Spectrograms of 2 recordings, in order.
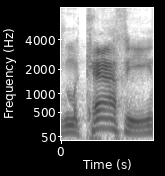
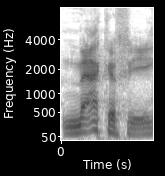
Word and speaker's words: McAfee: So this is Macaffy, not McAfee. Even though everyone says McAfee, it's Macaffy. Pisses me off.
